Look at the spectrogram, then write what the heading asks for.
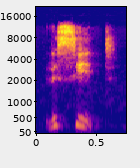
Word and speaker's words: receipt: of the word the n sound is not pronounced damn cooked it's cool cupboard and burp cupboard not cupboard cupboard receipt raspberry right so there are some words that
